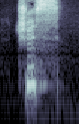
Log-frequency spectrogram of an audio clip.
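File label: "Tschüss", German; greetings phrases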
